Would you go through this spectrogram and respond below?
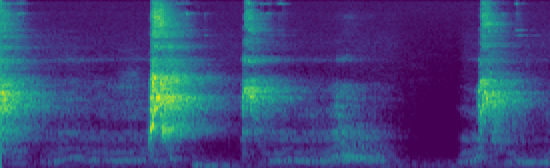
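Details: Pet dog Rosie barks at her televised self. Three sharp, loud barks stand well apart, with a low rumbling sound and softer murmuring between them, and a quiet moment before the last bark.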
